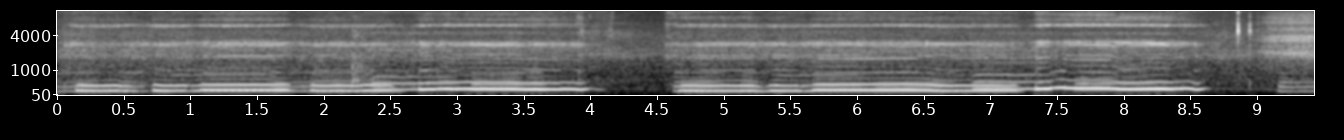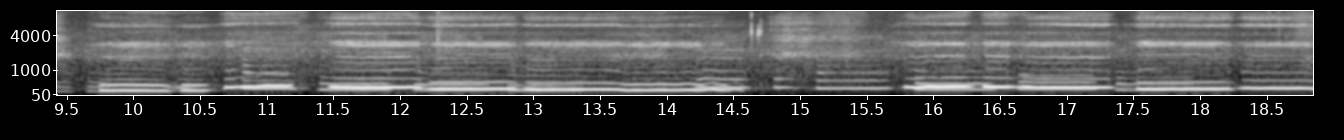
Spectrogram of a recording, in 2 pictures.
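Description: A person humming a slow tune with long held notes, pausing briefly between phrases.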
